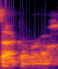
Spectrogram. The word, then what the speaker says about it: Sekiro: And yeah, as far as Sekiro, I keep saying Sekiro, but I hear people like pronounce it that way. What is it, Sekiro or Sekiro? It's Sekiro.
